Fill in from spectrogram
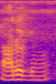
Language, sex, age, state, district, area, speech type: Telugu, male, 18-30, Andhra Pradesh, Guntur, rural, spontaneous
